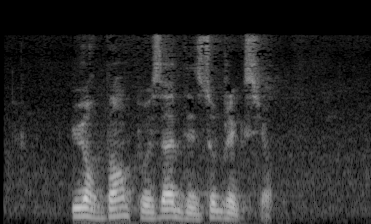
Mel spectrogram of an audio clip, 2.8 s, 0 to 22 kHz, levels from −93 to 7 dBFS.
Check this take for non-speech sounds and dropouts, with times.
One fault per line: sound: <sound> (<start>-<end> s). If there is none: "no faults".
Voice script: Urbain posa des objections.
no faults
